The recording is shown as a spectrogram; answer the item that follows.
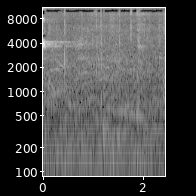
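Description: Football pitch sounds: the thud of the ball being played and indistinct voices of players, over a steady low background noise. Right at the start a sharp loud sound is followed by a thin high tone that fades within about a second.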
